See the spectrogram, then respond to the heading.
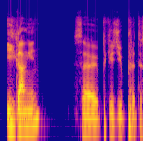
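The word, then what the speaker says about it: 이강인: It's in proper Korean pronunciation. It's called Igangin.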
